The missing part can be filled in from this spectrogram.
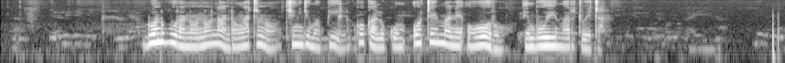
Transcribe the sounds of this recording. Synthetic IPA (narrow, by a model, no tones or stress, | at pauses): dwondbuɾanɔnɔlandɔŋatnɔt͡ʃiŋd͡ʒomapɪlkɔkalokwomotemanɛʔooɾoembuimartweta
